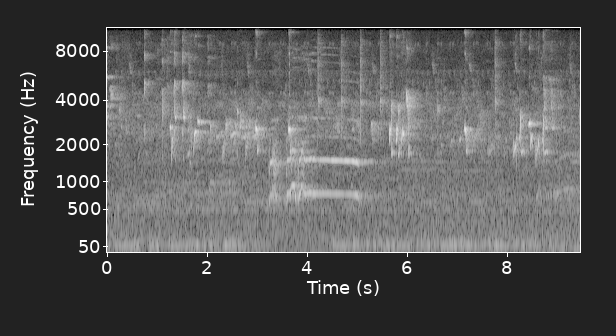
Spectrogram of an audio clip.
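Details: Cucak kombo singing vigorously in the morning: many bright high chirps and whistled phrases, with a long drawn-out crow-like note from a domestic fowl in the middle.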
